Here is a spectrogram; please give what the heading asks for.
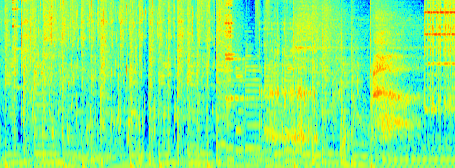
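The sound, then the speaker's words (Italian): An old telephone bell rings with a loud, rapid metallic trill that sustains steadily. “I ragazzi e le ragazze della generazione Z, questo suono probabilmente neanche lo conoscono, sempre che non abbiano scelto la versione sintetica come suoneria del loro smartphone.”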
